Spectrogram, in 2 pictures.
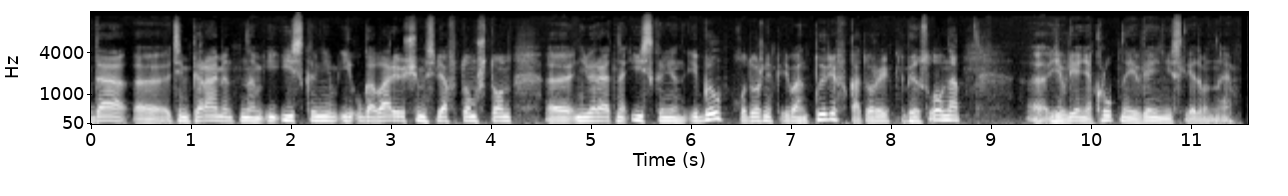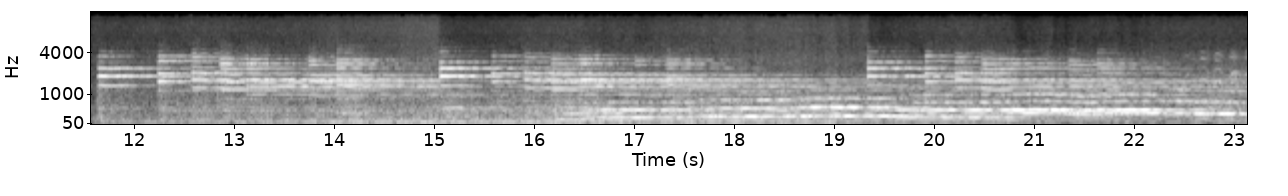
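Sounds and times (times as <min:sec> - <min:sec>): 
speech: 0:00.0 - 0:11.7
clock tower chimes ringing: 0:11.6 - 0:18.2, 0:19.3 - 0:23.1.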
